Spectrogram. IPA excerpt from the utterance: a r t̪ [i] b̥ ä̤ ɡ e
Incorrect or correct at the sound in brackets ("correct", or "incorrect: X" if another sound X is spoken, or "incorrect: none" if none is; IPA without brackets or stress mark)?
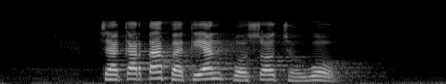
incorrect: a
